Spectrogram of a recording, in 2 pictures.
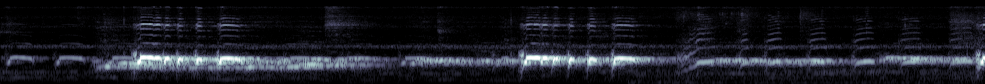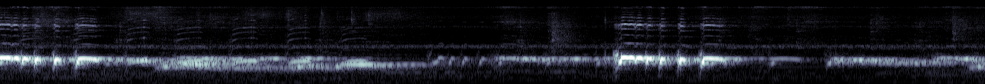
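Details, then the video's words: Local zebra dove in full song, kept as a lure for trapping birds: loud rolling, bubbling coo phrases recur every few seconds, linked by softer wavering cooing trills, with a thin steady whine behind. "Perkutut lokal gacor suara cocok untuk pancingan"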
